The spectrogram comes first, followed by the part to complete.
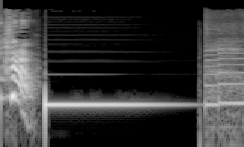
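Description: A single steady electronic beep: it starts with a click and fades away smoothly over about a second and a half.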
